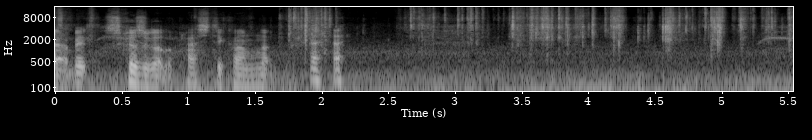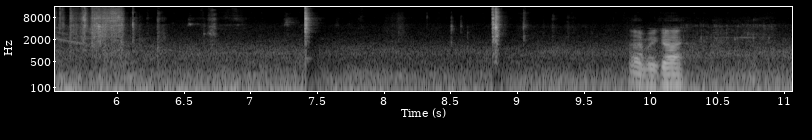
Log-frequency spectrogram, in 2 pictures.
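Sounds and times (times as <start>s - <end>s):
rustling and scraping handling: 0.0s - 0.7s, 1.3s - 7.0s.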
